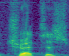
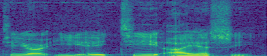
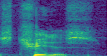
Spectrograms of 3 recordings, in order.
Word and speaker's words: treatise: c of virtue or or morality okay so tretis means like a a book explaining something look that up t-r-e-a-t-i-s-e t-r-e-a-t-i-s-c what does that mean t-r-e-a-t-i-s-c what's it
